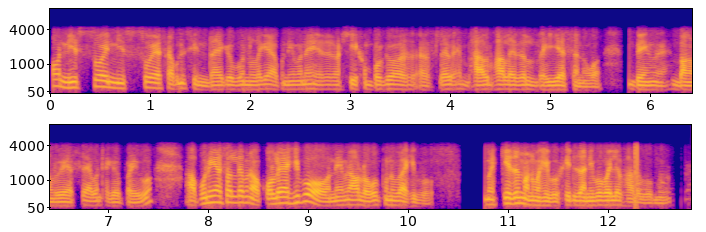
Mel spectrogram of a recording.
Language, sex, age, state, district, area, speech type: Assamese, male, 30-45, Assam, Dibrugarh, rural, conversation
